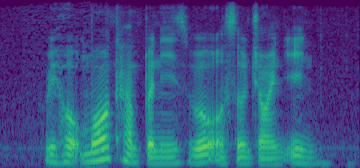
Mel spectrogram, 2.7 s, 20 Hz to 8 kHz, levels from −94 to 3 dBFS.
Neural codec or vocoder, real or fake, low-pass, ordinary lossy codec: none; real; 7.2 kHz; Opus, 24 kbps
